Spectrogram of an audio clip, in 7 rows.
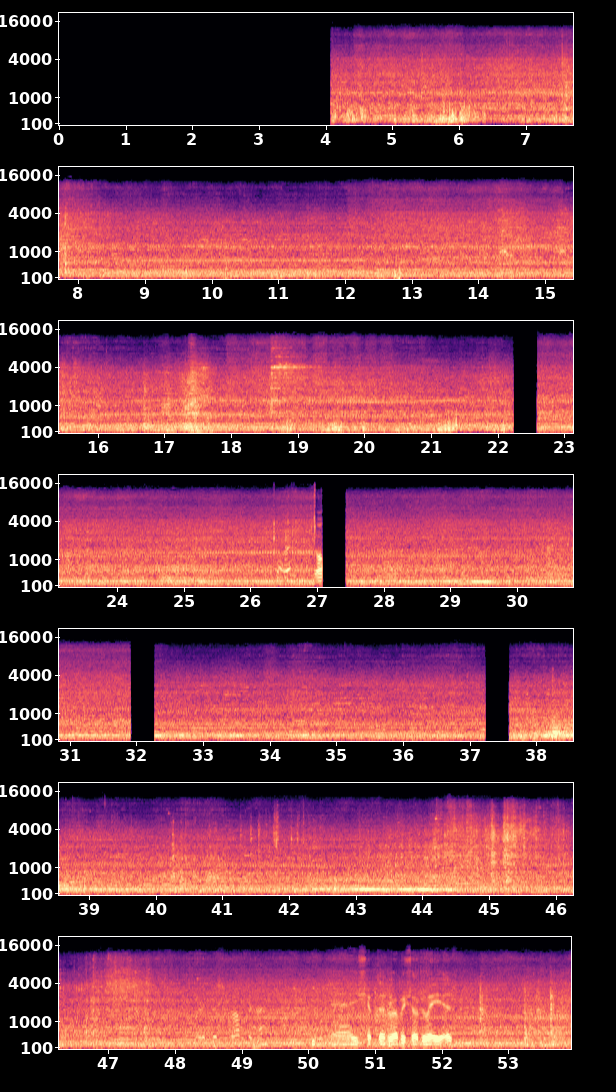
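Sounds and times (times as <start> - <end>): excavator diesel engines running: 4.1 - 53.9.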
